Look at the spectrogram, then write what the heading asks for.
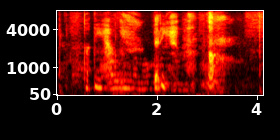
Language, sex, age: Icelandic, female, 12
